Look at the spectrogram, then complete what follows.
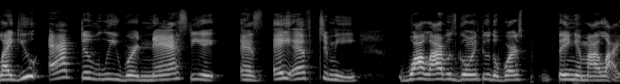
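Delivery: ordinary delivery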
